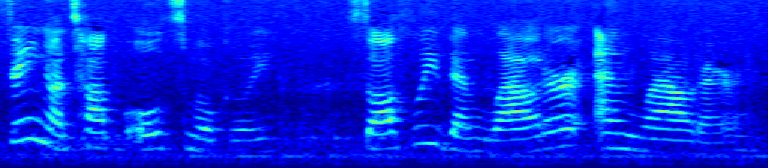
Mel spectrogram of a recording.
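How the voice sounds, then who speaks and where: A woman's voice: fairly high pitch, lively intonation, measured pace. A woman teaching young children, reading a story aloud and encouraging them with frequent check-in questions. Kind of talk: interactive classroom read-aloud and discussion. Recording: noisy classroom recording.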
